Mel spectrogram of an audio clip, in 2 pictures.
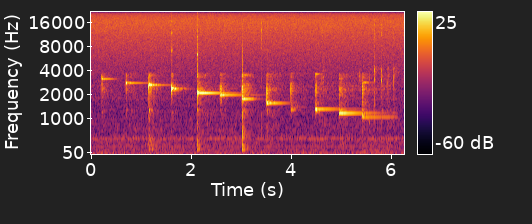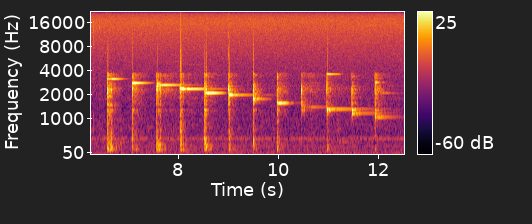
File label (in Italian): altezza strumenti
